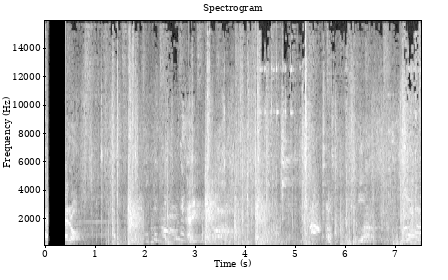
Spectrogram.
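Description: Punches land with heavy thuds during a fight.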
